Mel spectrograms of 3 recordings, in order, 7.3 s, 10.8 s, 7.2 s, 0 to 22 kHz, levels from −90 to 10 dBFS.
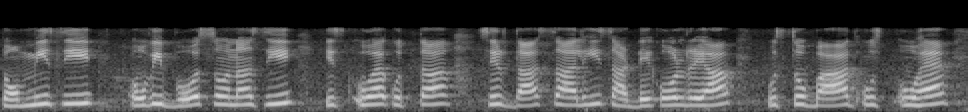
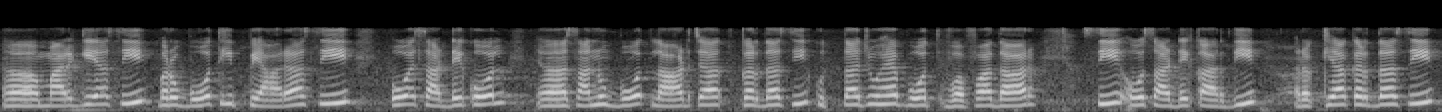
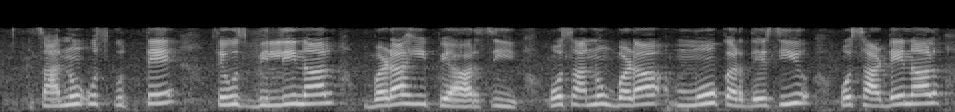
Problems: background sounds at intervals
